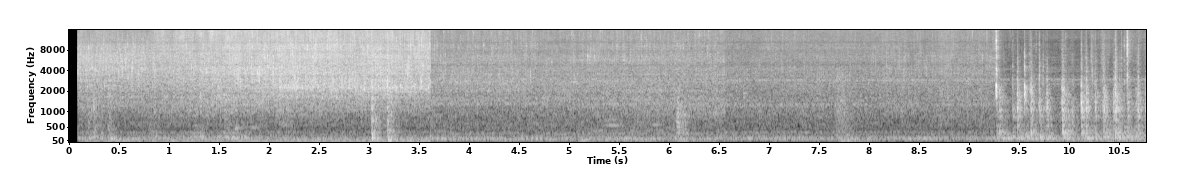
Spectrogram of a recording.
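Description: Butter and green peppers sizzling in an aluminium frying pan: a loud hiss that drops abruptly to a quieter sizzle a few seconds in. Near the end a metal fork clatters and scrapes against the pan as the egg-and-tomato menemen is stirred.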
